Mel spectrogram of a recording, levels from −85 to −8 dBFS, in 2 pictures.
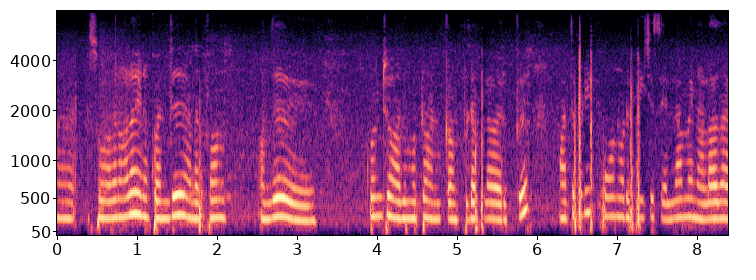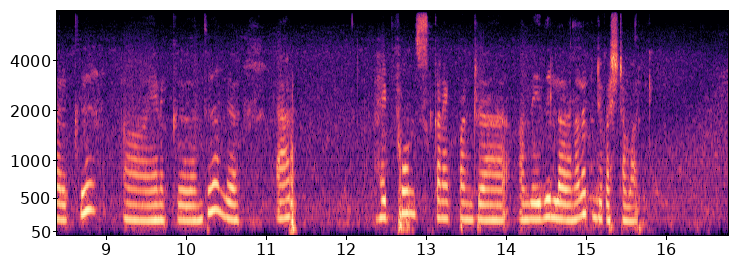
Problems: none marked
